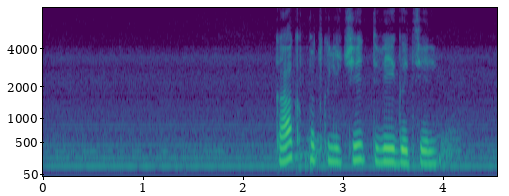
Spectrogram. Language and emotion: Russian, neutral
